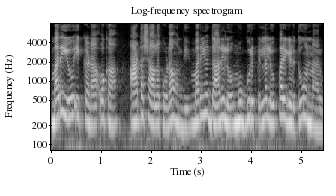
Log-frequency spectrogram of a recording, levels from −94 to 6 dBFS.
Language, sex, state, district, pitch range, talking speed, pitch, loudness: Telugu, female, Andhra Pradesh, Guntur, 210-255 Hz, 130 wpm, 220 Hz, -17 LUFS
